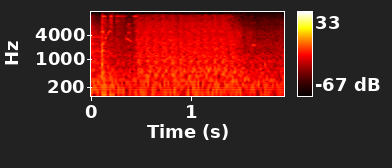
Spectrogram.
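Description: Video game gunfire aimed at the player, a sharp close shot followed by a dense rattle of rapid firing that continues throughout.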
